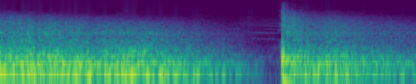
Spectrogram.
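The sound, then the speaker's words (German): Two loud booming cannon salute shots fired as greetings for the British Queen's last birthday, the first rumbling and decaying over about two seconds, then a second sharp blast that rings out strongly, heard outdoors with no voices. “Ja, und es gibt Salutschüsse, ne?”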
